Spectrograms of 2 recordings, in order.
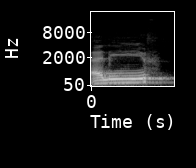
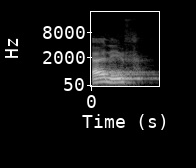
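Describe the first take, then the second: First: The middle vowel is stretched into a long ee. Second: The middle vowel is short and quickly said. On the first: The speaker calls it wrong. "या का इजाफा करके इसी तरह पढ़ते हैं" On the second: The speaker calls it right. "इसको जल्दी के साथ पढ़े"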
